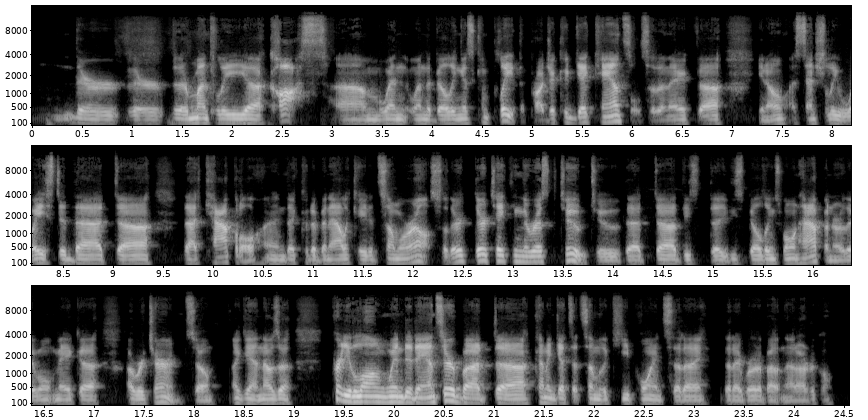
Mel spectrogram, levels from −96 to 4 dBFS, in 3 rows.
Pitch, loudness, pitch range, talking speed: 95 Hz, -25 LUFS, 90-110 Hz, 220 wpm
